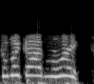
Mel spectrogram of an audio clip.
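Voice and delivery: high-pitched, ecstatic retelling of a lottery winner; imitating excitement. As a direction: squeal it like someone who thinks he just won big. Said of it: "he's all excited".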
